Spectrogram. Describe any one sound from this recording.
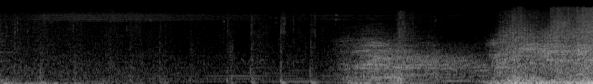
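Footsteps run over grass and stone.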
